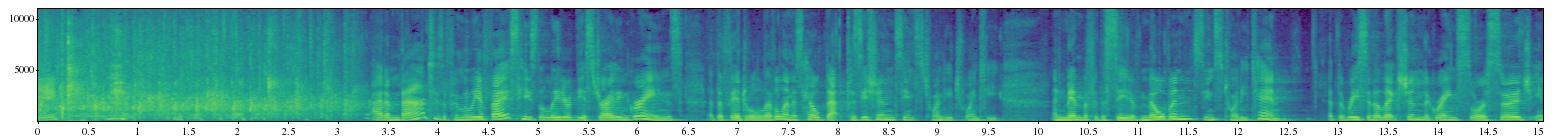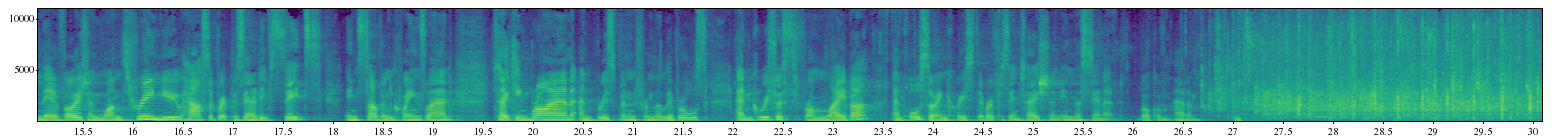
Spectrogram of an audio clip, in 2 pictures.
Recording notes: At Antidote 2022. This event was recorded live at the Sydney Opera House in September 2022.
